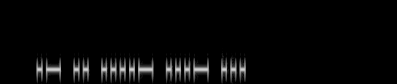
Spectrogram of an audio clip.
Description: Morse code, heard as a keyed tone, about 25 wpm, 700 Hz. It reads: AI4VS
